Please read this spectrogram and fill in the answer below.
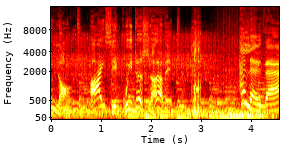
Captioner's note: snorts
